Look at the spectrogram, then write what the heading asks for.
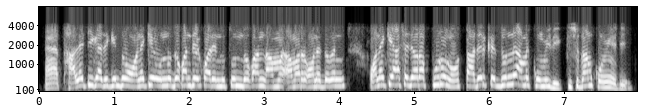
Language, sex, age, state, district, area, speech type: Bengali, male, 18-30, West Bengal, Paschim Medinipur, rural, conversation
